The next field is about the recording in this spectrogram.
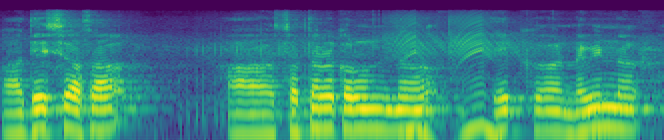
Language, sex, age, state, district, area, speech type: Marathi, male, 60+, Maharashtra, Satara, rural, spontaneous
